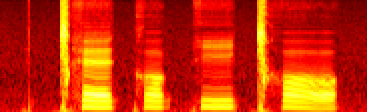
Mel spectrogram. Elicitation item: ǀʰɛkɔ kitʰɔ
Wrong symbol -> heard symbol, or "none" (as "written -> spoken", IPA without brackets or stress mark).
tʰ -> ǀʰ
